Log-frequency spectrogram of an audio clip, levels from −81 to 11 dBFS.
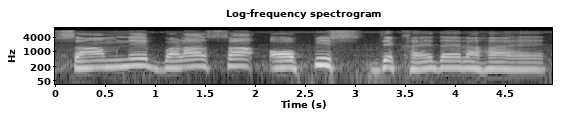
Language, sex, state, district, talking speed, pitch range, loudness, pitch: Hindi, male, Uttar Pradesh, Lucknow, 95 wpm, 170-210 Hz, -14 LUFS, 185 Hz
